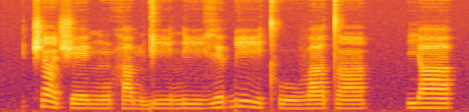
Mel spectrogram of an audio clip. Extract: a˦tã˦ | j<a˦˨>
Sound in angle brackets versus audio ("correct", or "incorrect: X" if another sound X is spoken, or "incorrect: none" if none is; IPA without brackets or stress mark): incorrect: a˦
